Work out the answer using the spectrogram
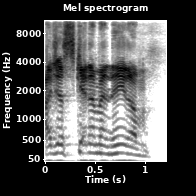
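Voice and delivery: put-on Australian accent. Answering questions about crocodiles in a role-play bit, put-on Australian accent. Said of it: "you're going Australian".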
